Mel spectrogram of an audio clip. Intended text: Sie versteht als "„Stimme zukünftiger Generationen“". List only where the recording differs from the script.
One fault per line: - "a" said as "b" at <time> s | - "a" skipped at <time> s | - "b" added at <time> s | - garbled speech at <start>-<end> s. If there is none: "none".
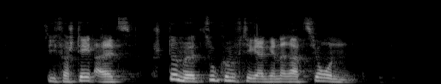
none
